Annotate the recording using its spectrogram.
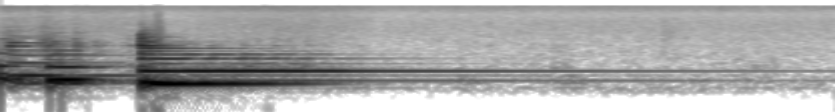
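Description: Gypsy jazz acoustic guitar picked: a few quick notes, then one note struck a little under a second in and left ringing, fading away over about three seconds.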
